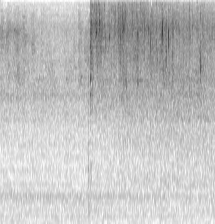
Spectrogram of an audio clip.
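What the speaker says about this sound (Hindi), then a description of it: "अब हम इसमें आलू डालेंगे" Potatoes dropped into hot oil in a kadai for peri peri fries begin a bubbling sizzle about midway, rising from a quieter kitchen background and continuing steadily to the end.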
